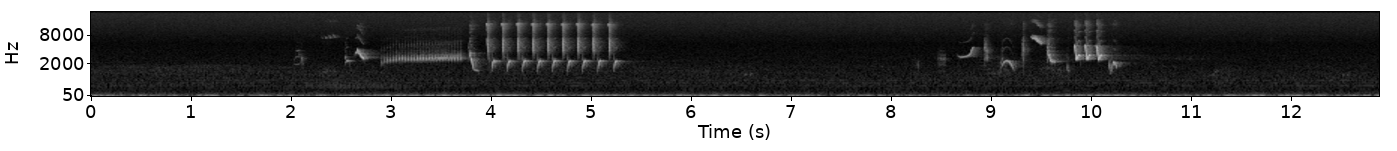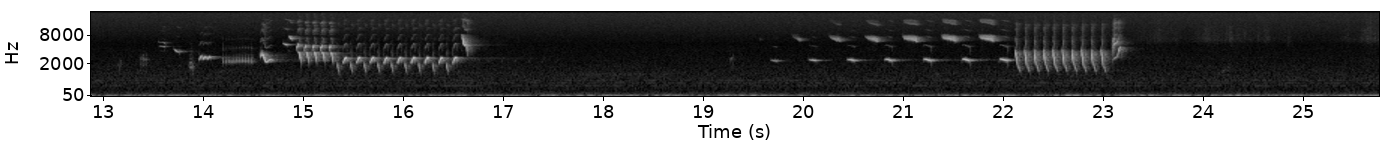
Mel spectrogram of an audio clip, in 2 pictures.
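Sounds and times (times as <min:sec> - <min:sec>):
common nightingale song: 0:02.0 - 0:05.3, 0:08.4 - 0:10.6, 0:13.4 - 0:16.9, 0:19.2 - 0:23.4.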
